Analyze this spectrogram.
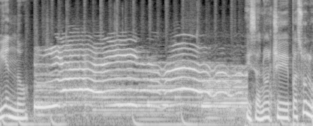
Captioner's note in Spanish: llanto desgarrador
